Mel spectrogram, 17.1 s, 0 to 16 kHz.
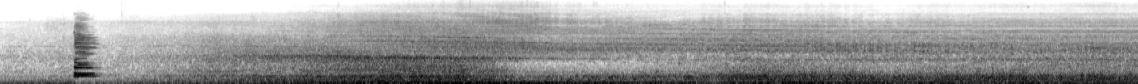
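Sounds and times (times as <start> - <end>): train rumble: 0.0 - 17.0
train horn toot: 1.1 - 1.7.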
